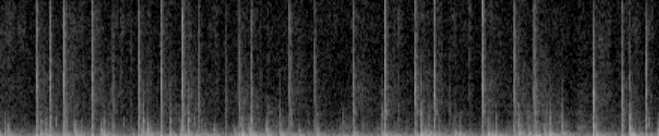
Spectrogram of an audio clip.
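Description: Chalk writing on a blackboard: a quick, irregular run of taps and short scratches as the letters are written.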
